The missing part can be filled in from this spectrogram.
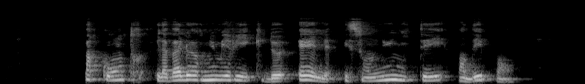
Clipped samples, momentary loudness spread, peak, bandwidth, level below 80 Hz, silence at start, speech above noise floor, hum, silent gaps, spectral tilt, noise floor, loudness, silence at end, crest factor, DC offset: under 0.1%; 10 LU; -6 dBFS; 9 kHz; -68 dBFS; 0.85 s; 55 dB; none; none; -6.5 dB/octave; -77 dBFS; -23 LUFS; 0.7 s; 18 dB; under 0.1%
